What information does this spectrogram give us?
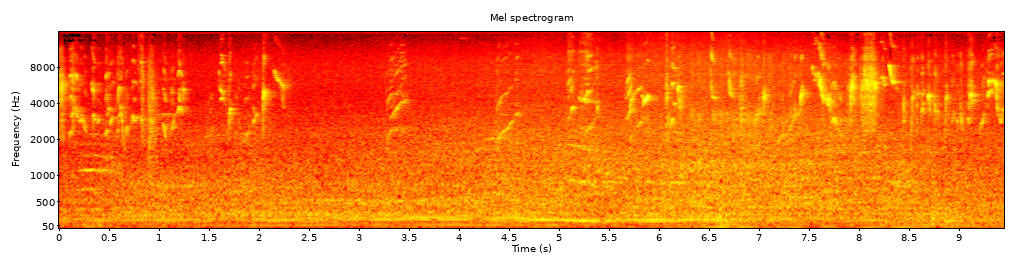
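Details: Four-month-old caged goldfinch practising babbling subsong near a feeding hand; loose, high-pitched twitters and squeaky notes scattered irregularly, louder toward the end.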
